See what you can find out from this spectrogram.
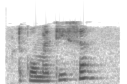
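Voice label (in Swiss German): "rhumatisse", Alsatian; medecine; arthrite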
